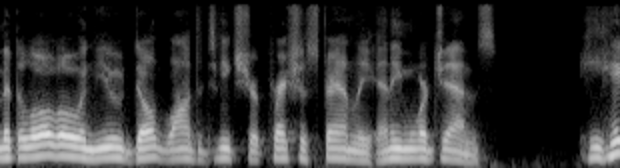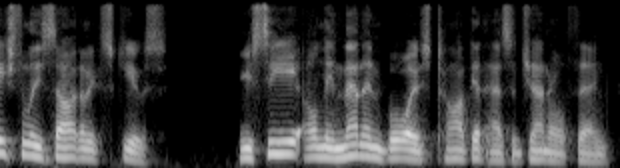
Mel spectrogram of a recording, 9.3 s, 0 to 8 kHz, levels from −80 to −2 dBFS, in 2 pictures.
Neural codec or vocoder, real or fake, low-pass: codec, 16 kHz, 1 kbps, FreqCodec, larger model; fake; 7.2 kHz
